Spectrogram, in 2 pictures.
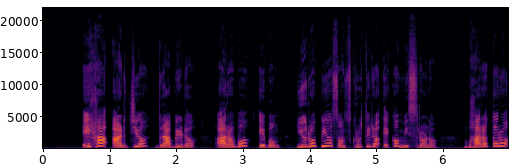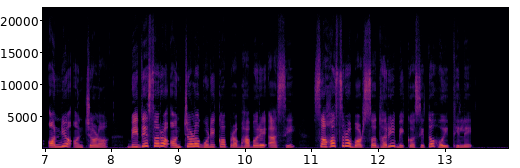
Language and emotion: Odia, neutral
